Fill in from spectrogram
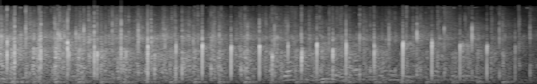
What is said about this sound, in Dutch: Een applaus voor de heer Kuijer.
